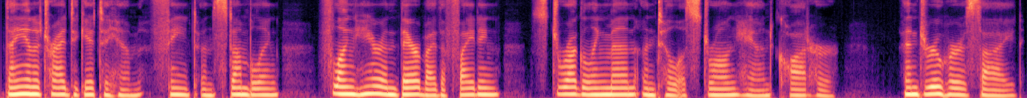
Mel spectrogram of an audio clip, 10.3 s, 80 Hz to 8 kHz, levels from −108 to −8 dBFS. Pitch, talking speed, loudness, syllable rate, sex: 185 Hz, 165 wpm, -17 LUFS, 4.2 syllables/s, female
